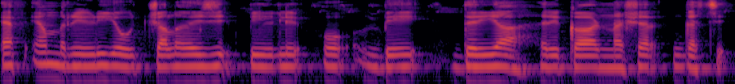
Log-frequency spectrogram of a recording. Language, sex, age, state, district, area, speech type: Kashmiri, male, 18-30, Jammu and Kashmir, Pulwama, rural, read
